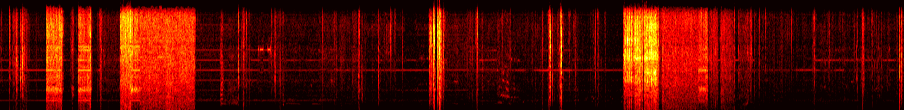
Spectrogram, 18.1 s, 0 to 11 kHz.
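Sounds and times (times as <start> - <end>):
pressurised spray hissing: 2.4 - 3.9, 12.5 - 14.2.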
